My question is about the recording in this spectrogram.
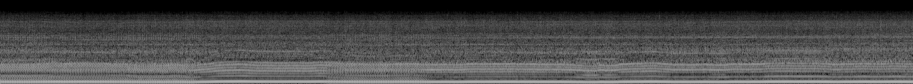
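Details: Troy-Bilt 20" two-stroke chainsaw after carburetor adjustment, cutting wood: a strong, steady buzz holds revs as the chain bites, with no bogging or surging; it cuts better than ever, though the owner thinks a bit more RPM is possible.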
